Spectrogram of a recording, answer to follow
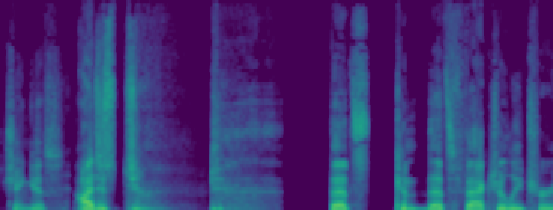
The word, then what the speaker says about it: Genghis: We have my cousin's dog's name is Macaroni, so You should name it Genghis. I don't think you're talking into the mic. I am. Okay. Genghis? Genghis? It's actually pronounced Chinggis.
